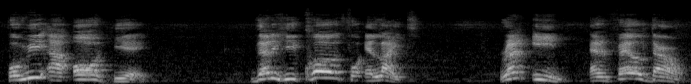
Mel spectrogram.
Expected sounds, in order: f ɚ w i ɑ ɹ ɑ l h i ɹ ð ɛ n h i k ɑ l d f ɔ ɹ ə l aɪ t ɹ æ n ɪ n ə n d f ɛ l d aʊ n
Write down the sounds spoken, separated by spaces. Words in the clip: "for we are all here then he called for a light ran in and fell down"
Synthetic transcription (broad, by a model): f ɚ w i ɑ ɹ ɑ l h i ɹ ð ɛ n h i k ɑ l d f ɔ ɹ ə l aɪ t ɹ æ n ɪ n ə n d f ɛ l d aʊ n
